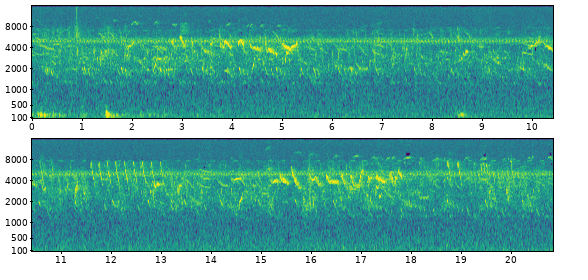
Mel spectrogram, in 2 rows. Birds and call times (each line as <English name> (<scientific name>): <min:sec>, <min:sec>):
Pale White-eye (Zosterops flavilateralis): 0:04.2, 0:16.3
